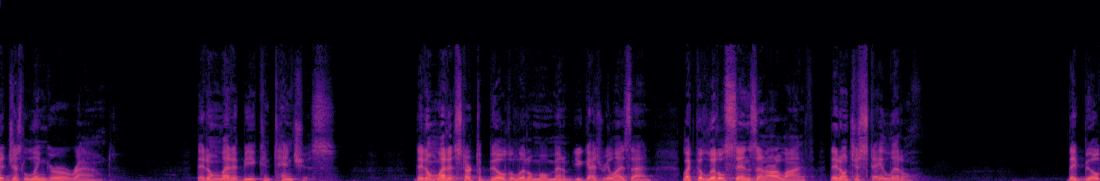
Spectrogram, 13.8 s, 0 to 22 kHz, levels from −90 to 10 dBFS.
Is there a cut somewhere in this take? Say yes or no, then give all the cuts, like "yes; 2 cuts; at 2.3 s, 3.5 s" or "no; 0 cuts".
no; 0 cuts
